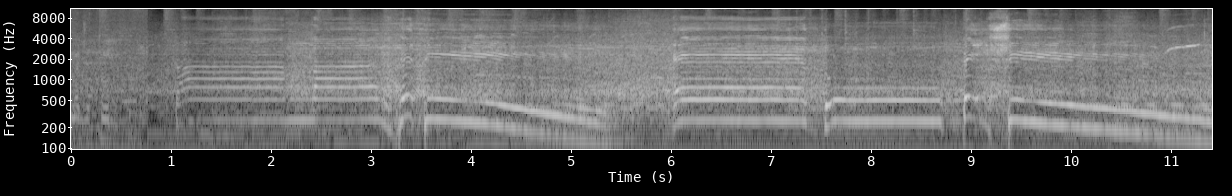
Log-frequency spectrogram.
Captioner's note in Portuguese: torcida celebrando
